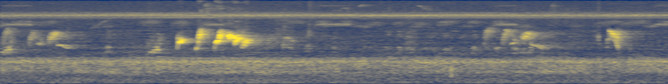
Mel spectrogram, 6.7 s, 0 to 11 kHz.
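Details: Red-whiskered bulbul at a trap on 11 January 2019, giving a bell-voiced close-combat fighting song: short warbled phrases of quick rising and falling notes, spaced unevenly over a steady high insect drone.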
